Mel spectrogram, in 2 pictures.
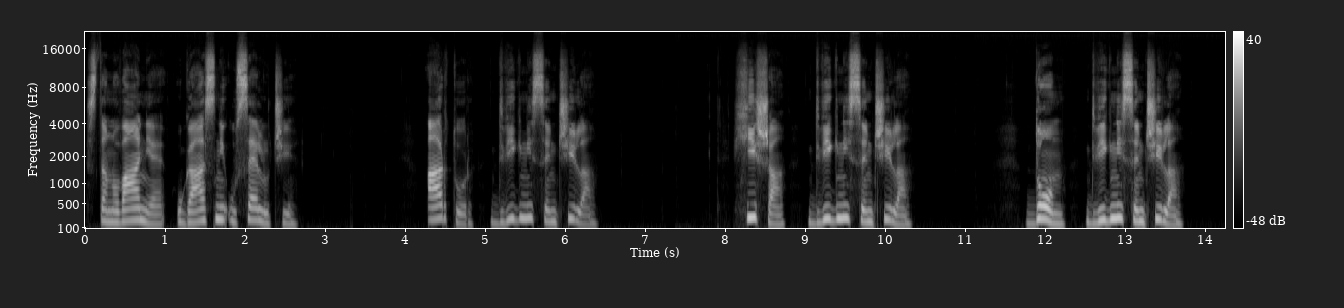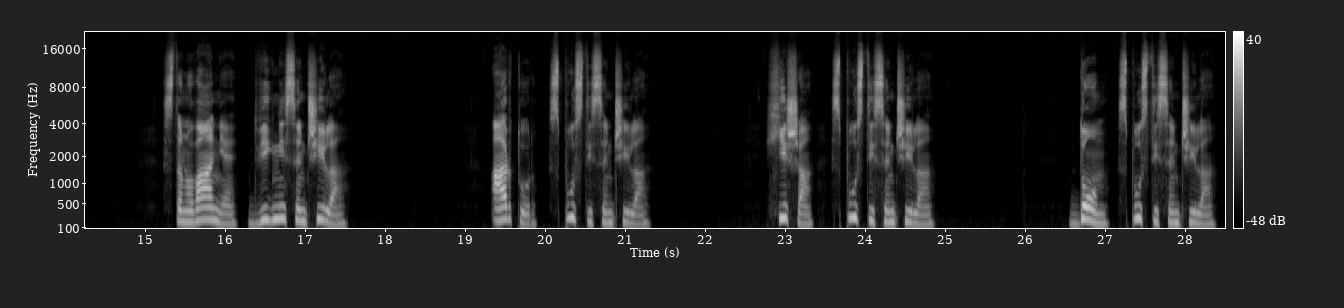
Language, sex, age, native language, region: Slovenian, female, 30-49, Slovenian, Southeast Slovenia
